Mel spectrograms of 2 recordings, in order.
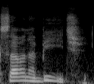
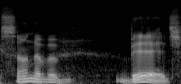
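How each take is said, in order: First: The words blend together and sound like 'Savannah Beach'. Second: Each word is said separately and clearly. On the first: The speaker calls it wrong. "I just pronounced the Savannah Beach" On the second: The speaker calls it right. "you break it down like"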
